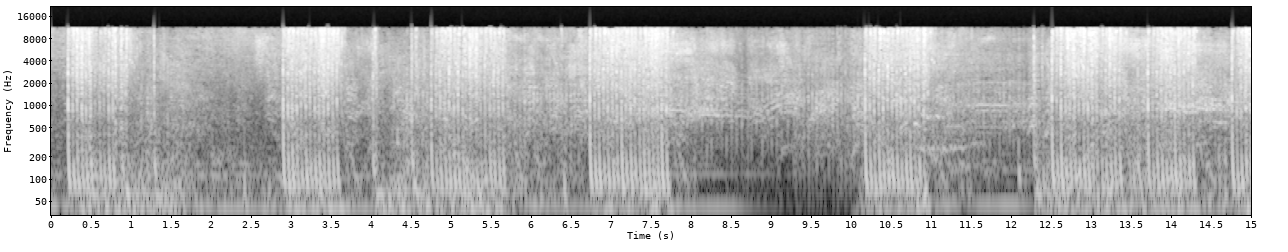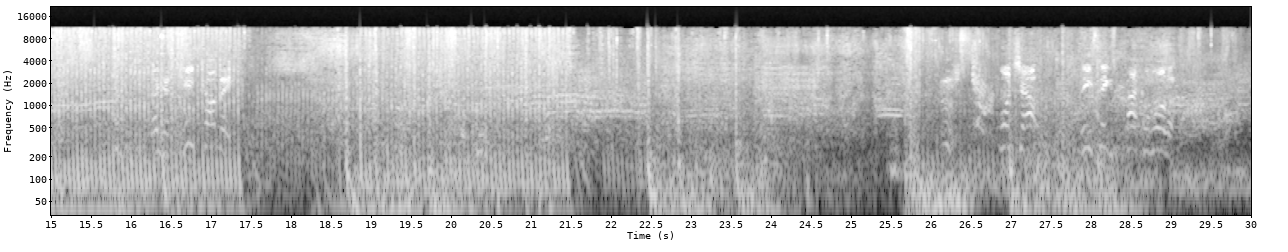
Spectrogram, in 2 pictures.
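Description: Rapid gunfire blasts loudly.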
